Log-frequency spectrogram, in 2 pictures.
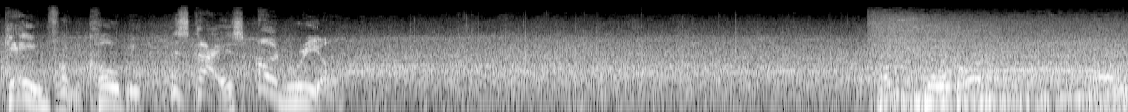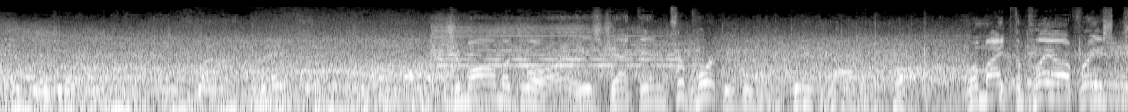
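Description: A large arena crowd murmurs and cheers.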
